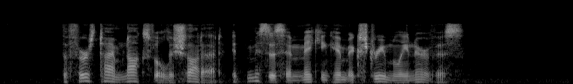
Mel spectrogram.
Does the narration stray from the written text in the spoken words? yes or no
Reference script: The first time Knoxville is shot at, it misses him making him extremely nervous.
no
